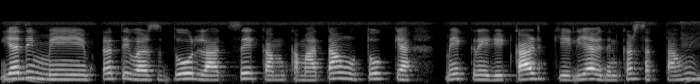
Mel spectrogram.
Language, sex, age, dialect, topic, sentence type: Hindi, female, 18-24, Awadhi Bundeli, banking, question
